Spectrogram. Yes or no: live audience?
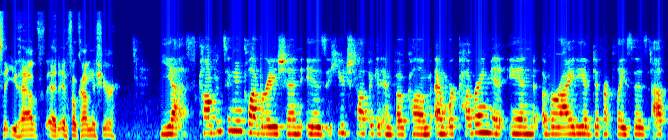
no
